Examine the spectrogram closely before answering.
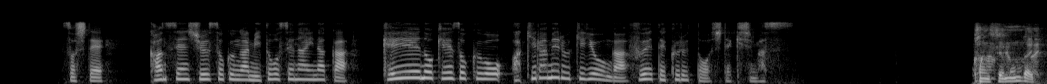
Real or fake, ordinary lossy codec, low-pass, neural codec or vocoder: real; none; 7.2 kHz; none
